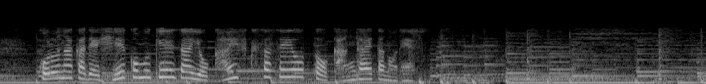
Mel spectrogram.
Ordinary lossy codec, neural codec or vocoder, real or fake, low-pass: Opus, 16 kbps; none; real; 5.4 kHz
